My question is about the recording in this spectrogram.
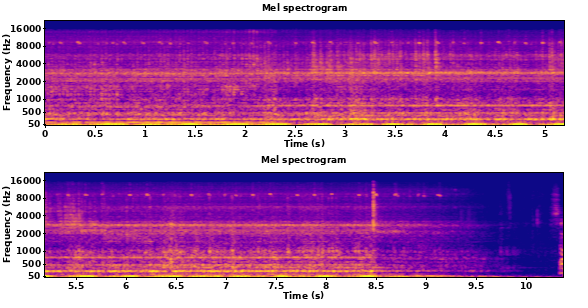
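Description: Benchtop drill press running, its small bit cutting a lanyard hole through a taped wooden knife handle with a steady motor hum. Near the end the motor dies away.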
